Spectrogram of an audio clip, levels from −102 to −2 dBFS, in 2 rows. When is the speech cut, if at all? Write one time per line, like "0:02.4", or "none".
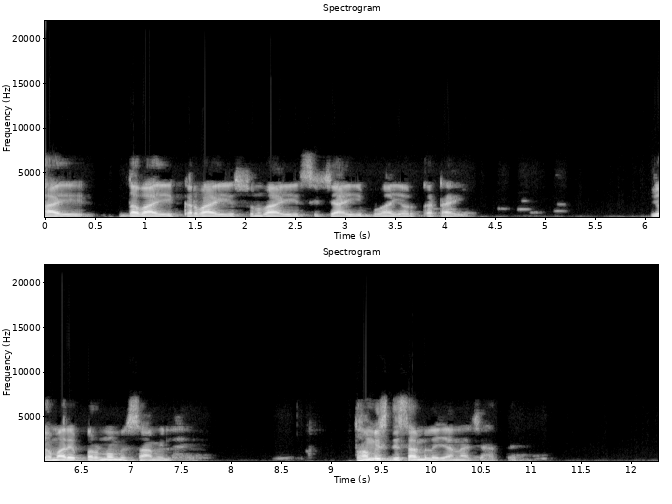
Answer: none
